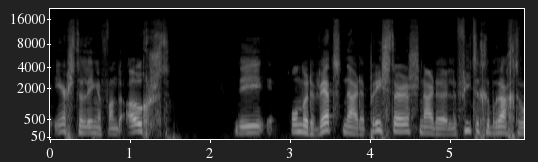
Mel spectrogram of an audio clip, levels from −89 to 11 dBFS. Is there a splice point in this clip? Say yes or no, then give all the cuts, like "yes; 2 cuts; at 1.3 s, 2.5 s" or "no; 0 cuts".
no; 0 cuts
